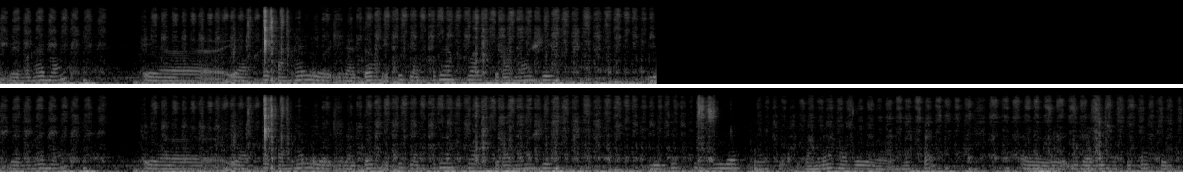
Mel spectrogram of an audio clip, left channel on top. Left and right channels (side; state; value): left; drops out; at 6.6 s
